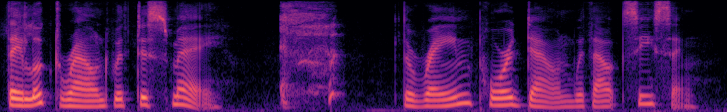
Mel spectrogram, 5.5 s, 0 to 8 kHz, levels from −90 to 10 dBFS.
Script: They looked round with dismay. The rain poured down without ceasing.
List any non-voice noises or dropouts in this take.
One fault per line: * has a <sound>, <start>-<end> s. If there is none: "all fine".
* has a cough, 2.1-2.6 s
